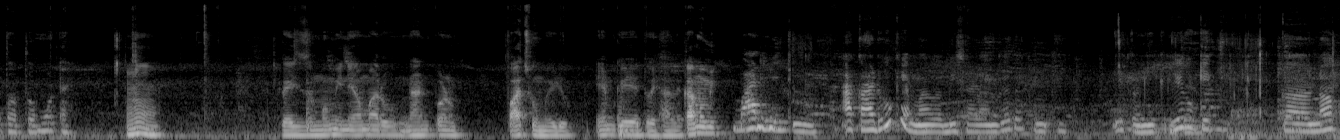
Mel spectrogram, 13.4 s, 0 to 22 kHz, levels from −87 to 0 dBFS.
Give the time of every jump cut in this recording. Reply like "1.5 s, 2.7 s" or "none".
2.8 s, 7.9 s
